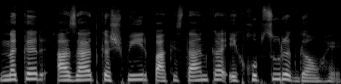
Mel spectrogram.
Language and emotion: Urdu, neutral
